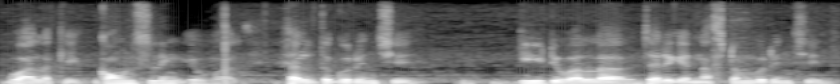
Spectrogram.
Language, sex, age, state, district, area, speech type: Telugu, male, 18-30, Andhra Pradesh, N T Rama Rao, urban, spontaneous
